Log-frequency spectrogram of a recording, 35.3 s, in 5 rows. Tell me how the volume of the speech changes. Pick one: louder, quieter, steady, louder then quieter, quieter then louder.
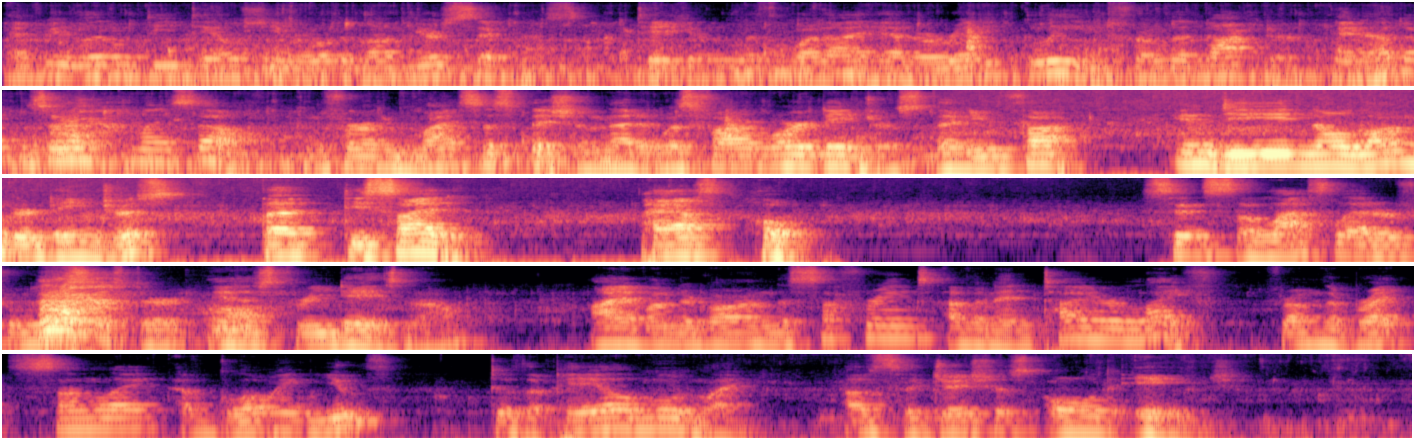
louder then quieter.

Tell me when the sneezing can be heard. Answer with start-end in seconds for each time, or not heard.
7.2-8.4, 21.4-22.5.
